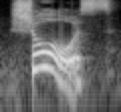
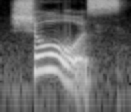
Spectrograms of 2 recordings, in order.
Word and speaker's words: Schoß: While both are pronounced the same unvoiced S, they affect the vowel before them. A double S shortens the vowel and an SZ lengthens the vowel.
